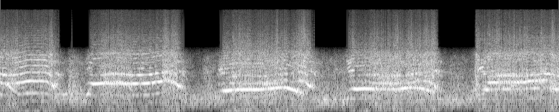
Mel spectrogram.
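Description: A group of voices chanting loudly in drawn-out shouts, about one a second.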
